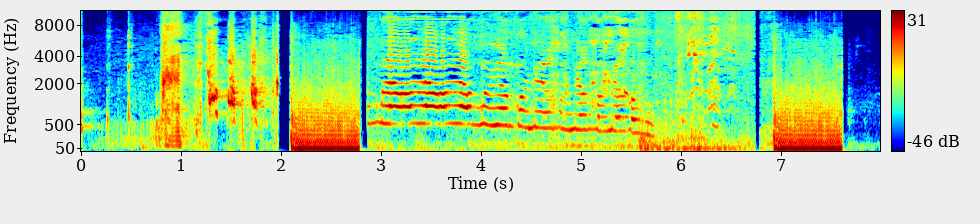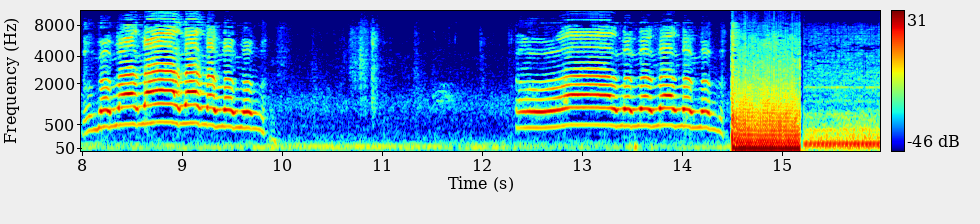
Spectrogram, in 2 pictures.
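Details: Domestic cat giving three drawn-out, wavering meows, the first long and sagging downward, the others shorter and arched, separated by brief loud bursts of other noise.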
